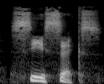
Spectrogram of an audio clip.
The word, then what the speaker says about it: CCIX: don't know anyway and it's pronounced C6 if you thought Mac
